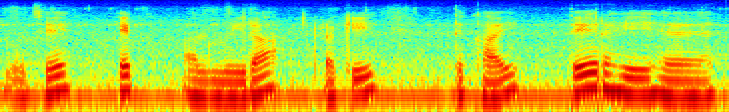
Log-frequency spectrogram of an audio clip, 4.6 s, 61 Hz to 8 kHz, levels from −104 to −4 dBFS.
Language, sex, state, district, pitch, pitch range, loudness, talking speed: Hindi, male, Madhya Pradesh, Katni, 125 Hz, 125-135 Hz, -17 LUFS, 105 wpm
